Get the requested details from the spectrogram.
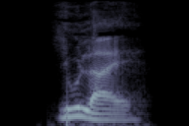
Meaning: alternative form of Juli (“July”)
- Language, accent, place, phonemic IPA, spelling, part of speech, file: German, Germany, Berlin, /juˈlaɪ̯/, Julei, noun, De-Julei.ogg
